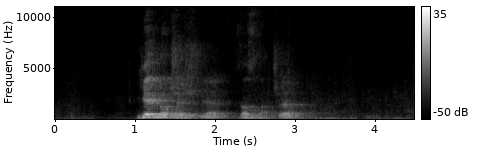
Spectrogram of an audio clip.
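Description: An elderly man speaks firmly into nearby microphones.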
